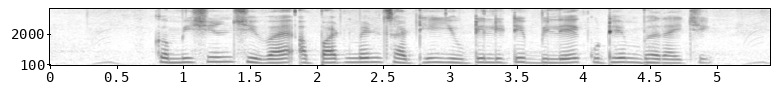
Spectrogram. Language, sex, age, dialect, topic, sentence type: Marathi, female, 18-24, Standard Marathi, banking, question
